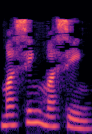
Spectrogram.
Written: masing-masing

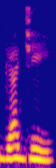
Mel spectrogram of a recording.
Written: gaji

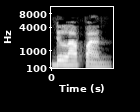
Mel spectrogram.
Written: delapan

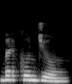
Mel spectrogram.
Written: berkunjung

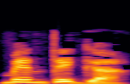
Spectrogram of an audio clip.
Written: mentega

